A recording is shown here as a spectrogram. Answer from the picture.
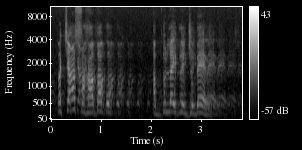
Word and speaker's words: جبیر: اس درے پر 50 صحابہ کو عبداللہ ابن جبیر, زبیر نہیں بلکہ جبیر, جیم سے جبیر, تھوڑا سا آج کل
